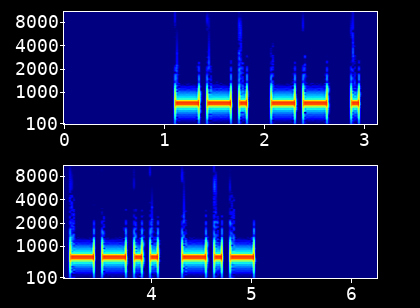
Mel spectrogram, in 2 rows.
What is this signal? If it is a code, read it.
Morse code, heard as a keyed tone, about 15 wpm, 700 Hz. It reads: GMEZK
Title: Code Groups - 5 Letter:Numbers - 15wpm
